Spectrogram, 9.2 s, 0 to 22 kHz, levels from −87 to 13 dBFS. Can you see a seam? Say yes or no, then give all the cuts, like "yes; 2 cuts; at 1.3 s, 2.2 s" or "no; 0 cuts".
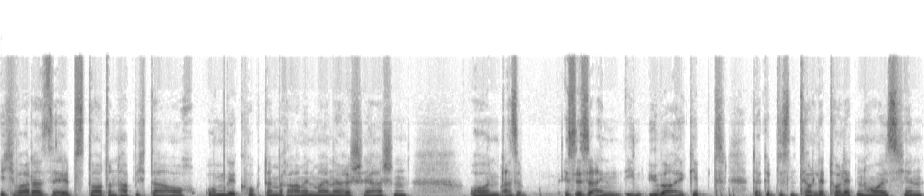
yes; 2 cuts; at 5.0 s, 6.2 s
